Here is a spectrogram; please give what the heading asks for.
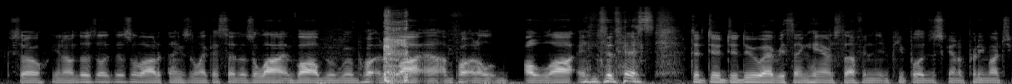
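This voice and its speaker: A man co-hosting a casual livestream, chatting in a rambling, repetitive way with plenty of swearing. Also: low-pitched. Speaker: livestream co-host.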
